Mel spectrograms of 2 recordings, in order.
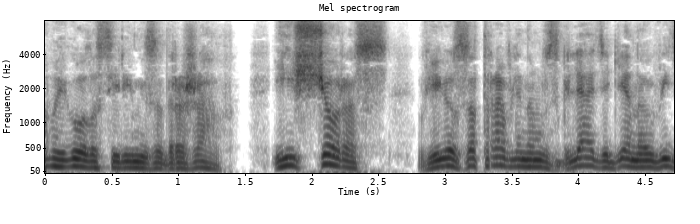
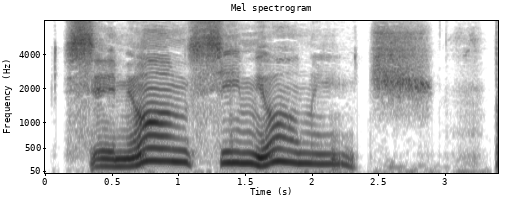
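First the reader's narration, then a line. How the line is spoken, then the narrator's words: Drawn out, cheerful. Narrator (Russian): Протянула она весело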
